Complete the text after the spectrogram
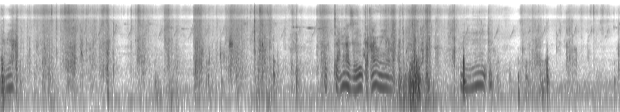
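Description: A young man talks close by, in a low, casual voice.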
